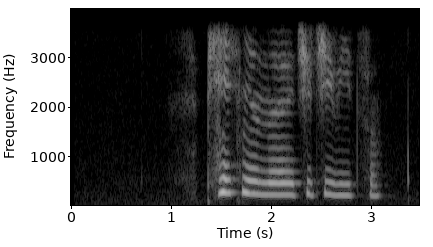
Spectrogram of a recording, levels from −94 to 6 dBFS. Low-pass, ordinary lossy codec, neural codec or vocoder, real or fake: 3.6 kHz; none; none; real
